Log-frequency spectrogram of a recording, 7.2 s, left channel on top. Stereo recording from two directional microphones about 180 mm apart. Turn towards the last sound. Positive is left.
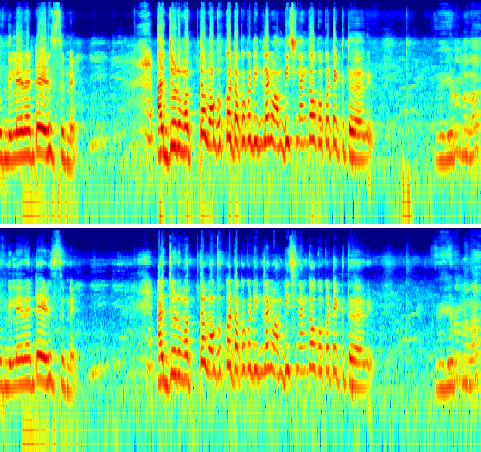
turn(degrees=-5)  # may be behind; listen again after turning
